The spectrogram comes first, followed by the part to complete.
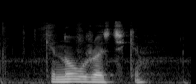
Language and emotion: Russian, neutral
